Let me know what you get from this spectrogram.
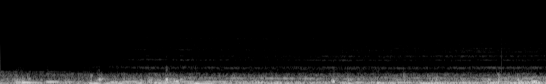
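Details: Humpback whale song underwater: one long, sustained, organ-like harmonic tone holds steady for about four seconds above a heavy, low rumbling background.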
